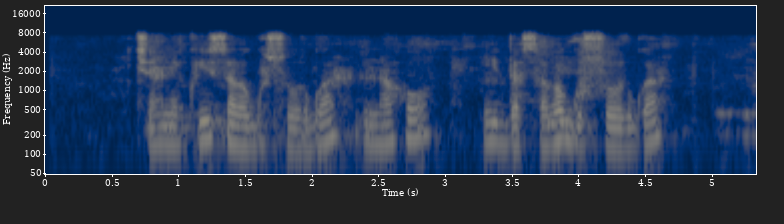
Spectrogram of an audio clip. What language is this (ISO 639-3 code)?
kin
